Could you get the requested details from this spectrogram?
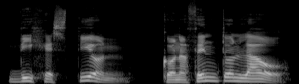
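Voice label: "DIGESTIÓN", Spanish; mekanta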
